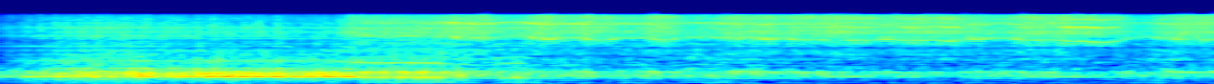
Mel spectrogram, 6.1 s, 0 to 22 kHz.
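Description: A Slot.it GT40 rubber slot car tyre being beveled on its inside edge during truing, giving a steady high whirring grind from a spinning motor with a rasping rub, loud and close, no talk.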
